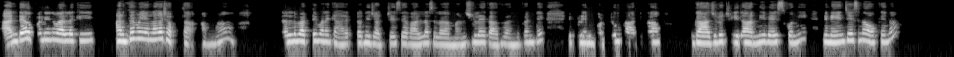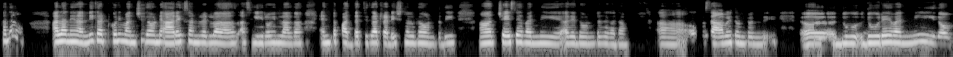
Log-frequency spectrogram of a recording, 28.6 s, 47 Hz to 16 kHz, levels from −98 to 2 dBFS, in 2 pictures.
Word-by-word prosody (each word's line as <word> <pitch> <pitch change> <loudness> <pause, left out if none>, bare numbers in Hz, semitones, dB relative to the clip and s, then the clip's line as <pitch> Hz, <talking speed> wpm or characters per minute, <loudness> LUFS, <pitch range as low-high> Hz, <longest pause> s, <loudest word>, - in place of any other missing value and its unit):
అంటే 245 +7 +7
అప్పుడు 270 -3 -5
నేను 280 0 0
వాళ్ళకి 255 0 +4 0.5
అర్థం 245 +6 +7
అయ్యేలాగా 295 0 +5
చెప్తా. 220 -2 -2 0.2
అమ్మ 180 0 -8 0.8
బట్టల్ని 230 +3 0
బట్టి 235 +1 +3
మన 240 - +3
క్యారెక్టర్‌ని 200 +3 -3
జడ్జ్ 175 -1 -5
చేసే 195 0 -5
వాళ్ళు 175 +3 -1
అసల 190 -3 -6 0.2
మనుషులే 200 +6 -1
కాదు. 170 +1 -2
ఎందుకంటే 215 +7 -3 0.5
ఇప్పుడు 210 +1 -8
నేను 205 -1 +2
బొట్టు, 190 +4 -6 0.2
కాటుక, 195 +1 -6 0.7
గాజులు, 210 +2 +4
చీర 215 -2 -2
అన్ని 210 +3 +1
వేసుకొని 225 +1 -1 0.3
నేనేం 220 0 +4
చేసినా 260 +1 +1
ఓకేనా. 230 +7 -3 1.0
కదా! 345 +10 -3 0.6
అలా 245 +2 +7
నేనన్ని 225 -1 +2
కట్టుకొని 245 0 +1
మంచిగా 230 +2 -1
ఉండి 225 0 +1
'ఆర్ 200 +2 +4
ఎక్స్ 230 +1 -5
హండ్రెడ్‌లో' 215 -1 0 0.4
అస్ 210 - -9
హీరోయిన్ 205 +1 -2
లాగా 195 +1 -2 0.4
ఎంత 210 +1 -1 0.2
పద్ధతిగా, 205 +2 +1
ట్రెడిషనల్‌గా 200 +1 -2
ఉంటది. 185 +2 -8 0.5
ఆది 205 0 +2
చేసేవన్నీ 205 -2 +1 0.3
అదేదో 195 0 -3
ఉంటది 190 0 -8
గదా! 175 0 -7 0.6
ఆహ్, 180 -1 -6 0.2
ఒక - - -27
సామెత 200 +2 +2
ఉంటుంది. 190 -1 -7 0.6
ఆహ్ 185 0 +1 0.2
దు 200 - +1 0.3
దూరేవన్నీ 210 +1 +2 0.2
ఇదో 190 -1 -2
210 Hz, 125 wpm, -23 LUFS, 195-230 Hz, 1.0 s, అంటే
